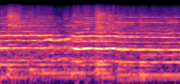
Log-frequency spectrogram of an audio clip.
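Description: Live song: a voice singing long held notes over a strummed acoustic guitar.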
